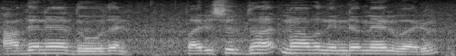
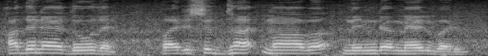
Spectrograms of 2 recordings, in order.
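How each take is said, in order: The two takes are said the same way.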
